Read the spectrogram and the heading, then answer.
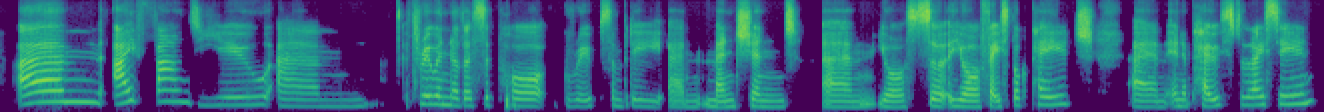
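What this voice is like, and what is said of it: A cute little accent. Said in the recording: “your cute little accent”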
